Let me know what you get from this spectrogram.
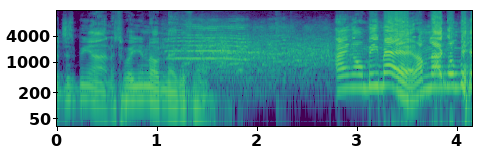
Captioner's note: audience laughing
